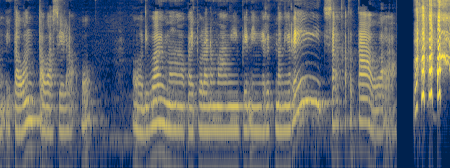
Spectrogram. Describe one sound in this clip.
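An older woman sings close by.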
